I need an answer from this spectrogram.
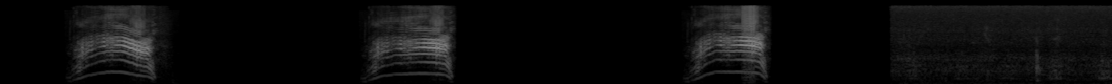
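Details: Playful lion cubs in the wild give three arching, harmonic mews, each under a second long and spaced about two seconds apart, with clean silence between them and soft background rustling at the end.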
